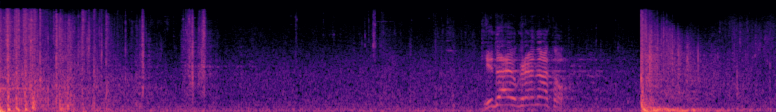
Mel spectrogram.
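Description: Rapid rifle gunfire rings out in bursts.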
